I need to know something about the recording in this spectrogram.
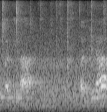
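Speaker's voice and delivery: normal talking voice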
